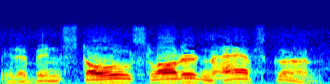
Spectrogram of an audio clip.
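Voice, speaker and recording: A man's voice: mid-range voice, expressive, normal speed, close to an everyday voice. An actor playing a hard, belligerent cattleman with a rural Western American drawl in an old radio western. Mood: indignant. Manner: blunt, drawling, folksy grammar. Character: hard, belligerent cattleman, grown man, vengeful. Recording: muffled old radio drama recording.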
